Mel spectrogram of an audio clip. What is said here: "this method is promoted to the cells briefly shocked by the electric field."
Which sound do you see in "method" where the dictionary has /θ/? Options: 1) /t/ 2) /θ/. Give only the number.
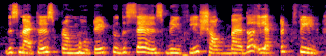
1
